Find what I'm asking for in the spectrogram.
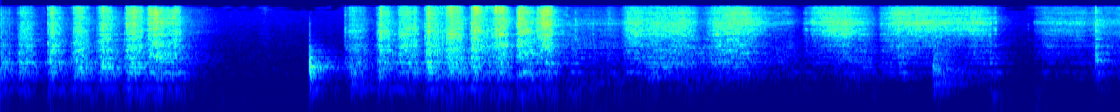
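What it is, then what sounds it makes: Beech wood being scraped. A solid beechwood shoehorn blank, clamped in a bench vise, is scraped by hand with a small hand-held steel tool in repeated strokes along the wood surface. Quick, bright, raspy strokes come in rhythmic bursts, stop briefly near the one-second mark, then resume and continue steadily to the end.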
